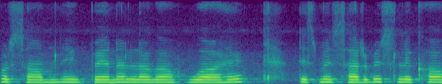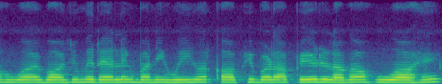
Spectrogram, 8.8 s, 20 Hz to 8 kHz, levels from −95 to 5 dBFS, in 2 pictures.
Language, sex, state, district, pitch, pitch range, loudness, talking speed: Hindi, female, Chhattisgarh, Sukma, 245 Hz, 240-255 Hz, -14 LUFS, 170 wpm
